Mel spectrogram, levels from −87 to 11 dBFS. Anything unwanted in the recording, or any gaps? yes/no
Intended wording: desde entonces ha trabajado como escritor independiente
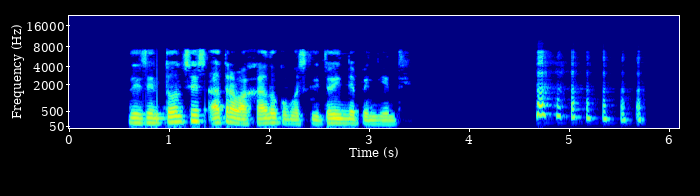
yes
